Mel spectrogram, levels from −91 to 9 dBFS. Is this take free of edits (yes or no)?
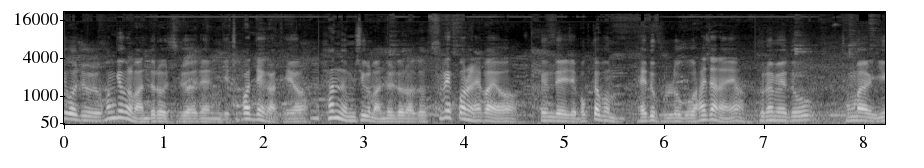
yes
